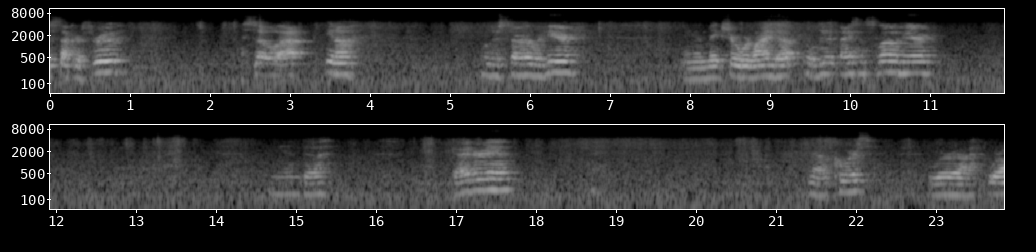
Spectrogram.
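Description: A man talks calmly in short bursts, close by.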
